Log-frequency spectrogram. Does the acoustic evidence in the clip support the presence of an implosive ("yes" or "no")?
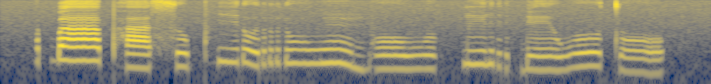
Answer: yes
